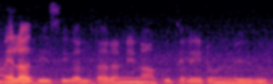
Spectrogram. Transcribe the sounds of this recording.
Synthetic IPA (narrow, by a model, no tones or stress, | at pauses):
ɛlaːt̪iːsiʋɛlt̪aːɾɐninaːkut̪e̞lijɐʈɐmle̞ːd̪u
